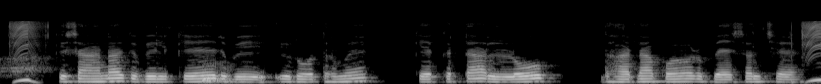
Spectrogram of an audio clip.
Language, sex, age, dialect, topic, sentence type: Maithili, male, 18-24, Bajjika, agriculture, statement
